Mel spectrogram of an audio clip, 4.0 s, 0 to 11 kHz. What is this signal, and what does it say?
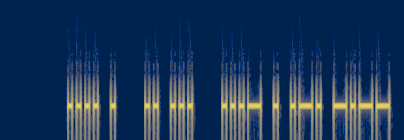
Morse code, heard as a keyed tone, about 28 wpm, 700 Hz. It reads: HE IS VERY
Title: Sentences from Top 400 Words 28wpm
